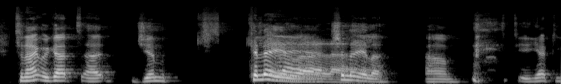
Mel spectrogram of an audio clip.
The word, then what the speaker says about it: Ciallella: Tonight we got uh Jim Kala Chala. Um, do you have to use the finger thing? Yeah. To help spicy ball. And what's the American pronunciation? Sala. Okay. Sala.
